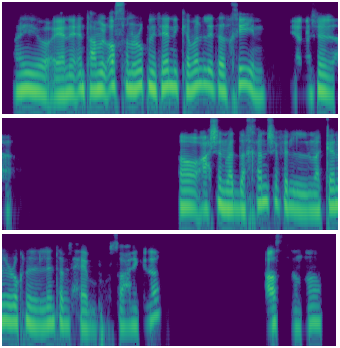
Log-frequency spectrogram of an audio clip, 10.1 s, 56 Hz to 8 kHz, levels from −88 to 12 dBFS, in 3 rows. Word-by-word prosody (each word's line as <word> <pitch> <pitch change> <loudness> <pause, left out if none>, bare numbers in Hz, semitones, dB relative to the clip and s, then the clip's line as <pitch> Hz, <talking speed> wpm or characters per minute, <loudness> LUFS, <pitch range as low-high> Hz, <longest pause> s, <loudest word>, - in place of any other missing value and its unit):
أيوه، 165 -3 +2
يعني 150 +3 +3
أنت 170 0 -1
عامل 175 +2 +4
أصلًا 190 -2 +3
رُكن 190 -1 +4
تاني 190 +2 +4
كمان 185 +4 +1
لتتدخين 185 +1 +1
يعني 135 +1 -8
عشان 150 0 +1 1.8
آه، 160 -2 +2
عشان 170 +3 +4
ما 155 - +4
تدخَّنش 185 +7 0
في 170 -3 -2
المكان 145 +2 -1
الرُكن 170 -1 0
اللي 145 0 -2
أنت 160 0 -3
بتحبه، 130 -6 -6
صح 140 +3 -7
كده؟ 200 +7 -4 1.1
أصلًا، 135 - 0
آه. 165 0 -5
165 Hz, 150 wpm, -22 LUFS, 150-180 Hz, 1.8 s, عامل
